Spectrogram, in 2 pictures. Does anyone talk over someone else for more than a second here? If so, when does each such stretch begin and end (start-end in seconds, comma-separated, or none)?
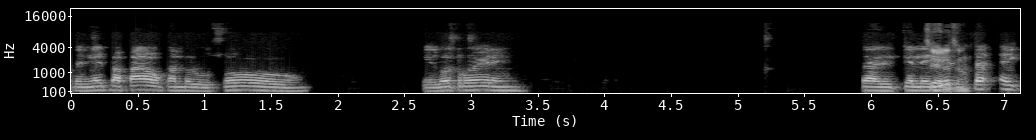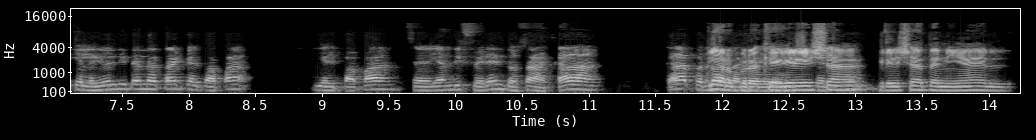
11.8-13.2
